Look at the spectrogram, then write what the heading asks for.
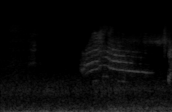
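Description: A cat gives one long, drawn-out meow over steady low background noise, faint and a little distant, with no talk.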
